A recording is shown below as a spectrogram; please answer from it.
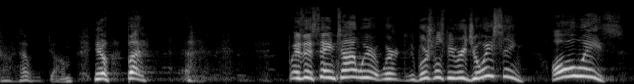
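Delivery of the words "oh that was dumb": much softer, lower sheepish aside; embarrassed mutter. Retold or imitated. Walking away from the campfire, a soft deflated mutter. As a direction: mumble it to yourself, deflated. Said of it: "walk away and be like".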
